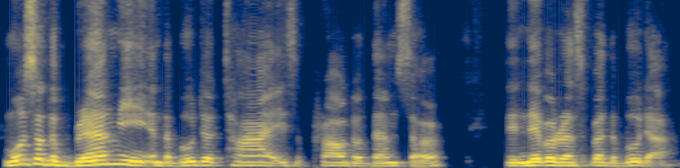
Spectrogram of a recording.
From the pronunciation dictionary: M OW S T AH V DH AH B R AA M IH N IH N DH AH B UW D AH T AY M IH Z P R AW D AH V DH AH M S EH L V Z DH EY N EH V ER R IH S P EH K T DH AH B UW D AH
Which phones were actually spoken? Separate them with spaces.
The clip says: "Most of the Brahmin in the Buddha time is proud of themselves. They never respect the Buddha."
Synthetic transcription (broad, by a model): M OW S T AH V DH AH B R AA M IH IH N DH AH B UW D AH T AY IH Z P R AW D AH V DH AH M S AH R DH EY N EH V ER R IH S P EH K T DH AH B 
